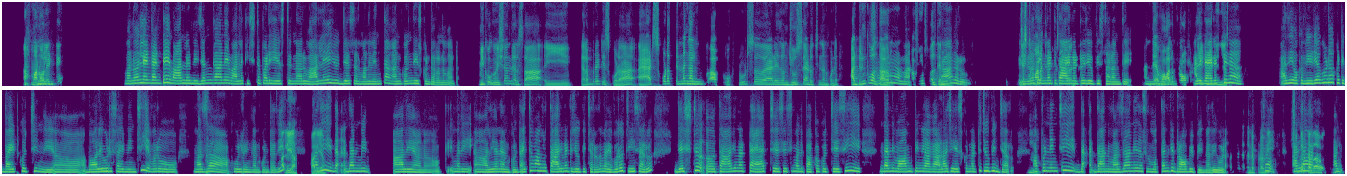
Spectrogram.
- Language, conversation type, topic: Telugu, podcast, సెలబ్రిటీల జీవనశైలి చూపించే విషయాలు యువతను ఎలా ప్రభావితం చేస్తాయి?
- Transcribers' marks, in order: in English: "యూజ్"; in English: "సెలబ్రిటీస్"; in English: "యాడ్స్"; in English: "ఫ్రూ ఫ్రూట్స్ యాడ్"; in English: "జ్యూస్ యాడ్"; in English: "డ్రింక్"; in English: "ఫ్రూట్స్"; in English: "జస్ట్"; in English: "డైరెక్ట్‌గా"; in English: "ప్రాపర్ డైట్ మెయింటైన్"; in English: "బాలీవుడ్ సైడ్"; in English: "కూల్ డ్రింక్"; chuckle; in English: "జస్ట్"; in English: "యాక్ట్"; in English: "వామిటింగ్"; in English: "డ్రాప్"; in English: "షుగర్"; in English: "సో"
